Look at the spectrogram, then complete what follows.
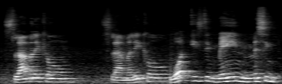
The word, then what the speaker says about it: Assalamu alaikum: The main difference is you don't pronounce each and every letter properly. The harf in Arabic, the main thing, native Arabic speaker will listen to your conversation. They can easily catch you by hearing your way of pronouncing the harf, the letters.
